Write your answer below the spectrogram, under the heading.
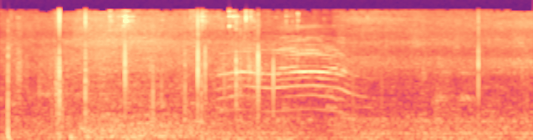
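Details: A wild otter at the Lagoa do Violão lagoon gives a single high, whining, meow-like squeal that wavers and then falls away, apparently waiting for fish to come, which it eats.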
